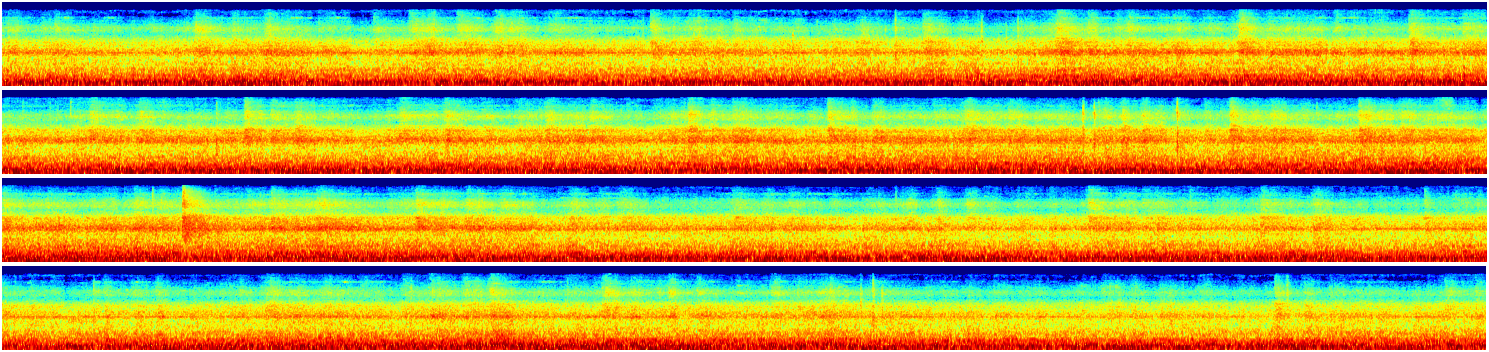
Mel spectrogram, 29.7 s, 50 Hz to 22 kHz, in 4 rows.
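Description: CTA 5000-series Bombardier rapid-transit railcar running at speed, heard from inside the car: a steady rumble of wheels on rail with a faint steady high-pitched tone, and one sharp click about sixteen seconds in.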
